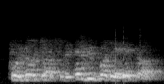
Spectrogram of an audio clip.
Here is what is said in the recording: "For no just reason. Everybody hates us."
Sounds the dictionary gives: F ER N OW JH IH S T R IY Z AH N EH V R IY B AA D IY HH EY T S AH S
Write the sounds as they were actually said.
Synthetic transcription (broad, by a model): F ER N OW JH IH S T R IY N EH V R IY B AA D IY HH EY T AH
